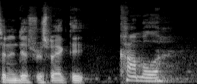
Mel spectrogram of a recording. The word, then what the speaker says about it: Kamala: her name one more time so I don't pronounce it and disrespect it Kamala kamla Kamala Okay cool so and I just I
